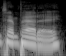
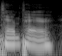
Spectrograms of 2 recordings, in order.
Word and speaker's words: Tampere: He is from Tampere, which is how you say that. – He's from where you just said he's from. – That's right. – He's from Finland. – Tampere, as the Americans say it.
